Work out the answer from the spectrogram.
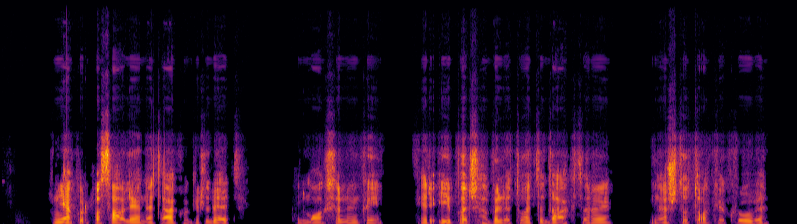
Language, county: Lithuanian, Klaipėda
